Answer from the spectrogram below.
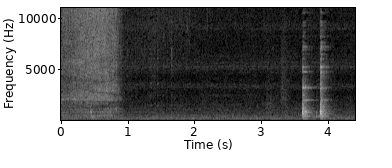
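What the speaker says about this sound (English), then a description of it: "So now I'm going to transfer the peas into the pot." Peas tipped into a cooking pot for a lentil pea stew, a broad rushing clatter for about a second, then a quiet pause and two sharp metallic clinks close together near the end.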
